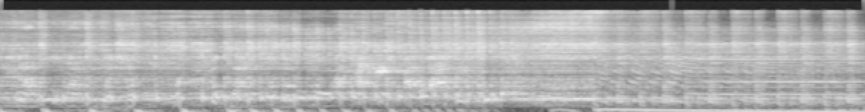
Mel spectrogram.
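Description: Electronic dance music played through a large carnival sound-system rig with stacked subwoofers. A kick-drum build-up speeds up, breaks off a little after five seconds, and drops into a long, deep bass note that slides downward.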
